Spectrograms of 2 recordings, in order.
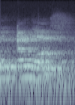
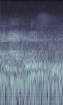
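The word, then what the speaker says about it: Agnès: try hi so I'm an yes which is the French pronunciation for Agnes and I don't like Agnes I like an and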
